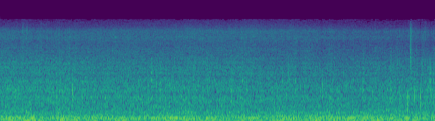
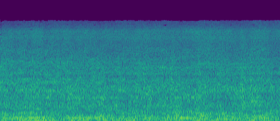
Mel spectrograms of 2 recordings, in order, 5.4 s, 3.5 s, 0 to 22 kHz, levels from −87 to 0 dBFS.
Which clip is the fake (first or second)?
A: second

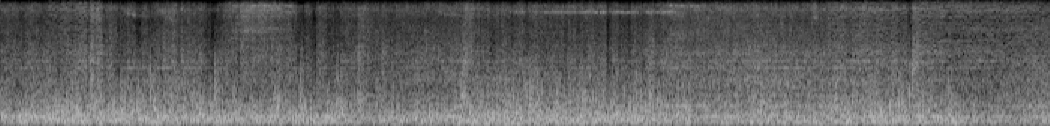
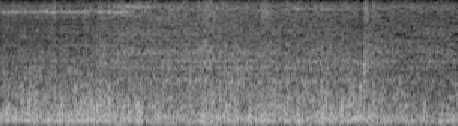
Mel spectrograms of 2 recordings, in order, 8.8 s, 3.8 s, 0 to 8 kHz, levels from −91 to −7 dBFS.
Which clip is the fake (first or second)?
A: second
